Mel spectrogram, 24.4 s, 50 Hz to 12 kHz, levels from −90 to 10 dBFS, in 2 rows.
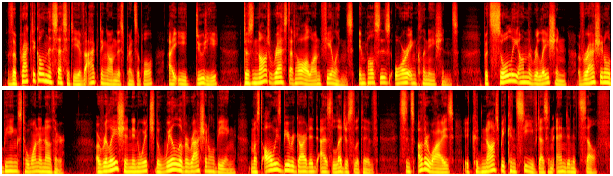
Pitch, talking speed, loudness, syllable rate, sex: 130 Hz, 150 wpm, -19 LUFS, 4.9 syllables/s, male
